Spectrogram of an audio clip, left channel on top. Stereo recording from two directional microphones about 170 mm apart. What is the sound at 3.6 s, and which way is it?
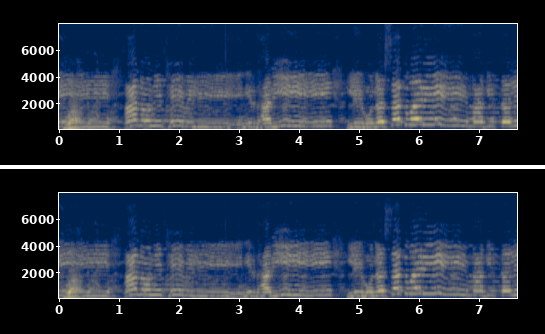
Child singing, 30° right (ahead or behind).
